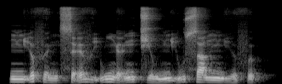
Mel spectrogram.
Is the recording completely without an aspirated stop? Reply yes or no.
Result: yes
